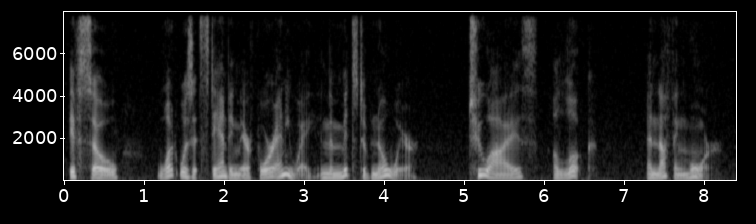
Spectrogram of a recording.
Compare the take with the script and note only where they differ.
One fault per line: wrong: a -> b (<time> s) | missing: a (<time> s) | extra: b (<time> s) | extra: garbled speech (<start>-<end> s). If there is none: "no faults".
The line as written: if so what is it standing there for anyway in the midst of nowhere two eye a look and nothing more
wrong: is -> was (1.4 s)
wrong: eye -> eyes (5.3 s)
